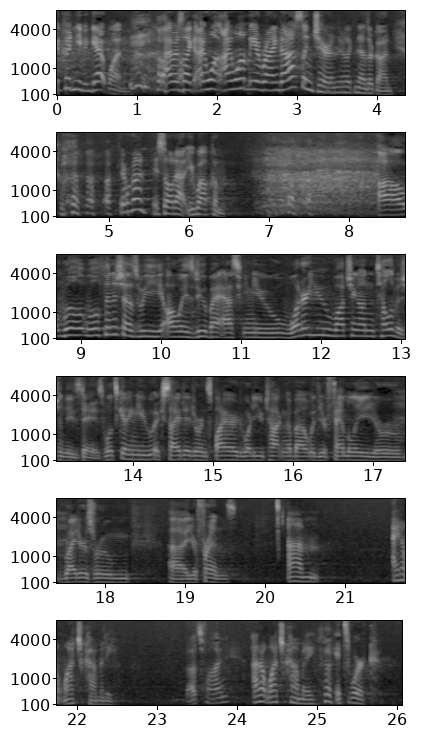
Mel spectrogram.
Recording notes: Recorded June 5, 2015 at ATX Television Festival.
